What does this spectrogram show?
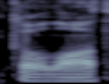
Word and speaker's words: Koloth: The O is silent. Well, they always say Coloth in the series.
